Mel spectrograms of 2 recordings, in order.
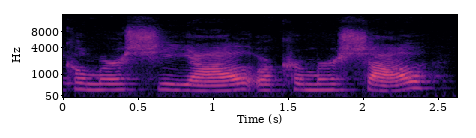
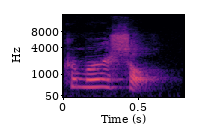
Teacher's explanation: the second syllable is stressed. The O and the IA are both reduced. So it's not com or calm, it's come, come.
